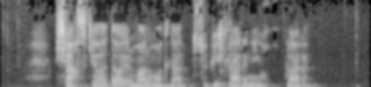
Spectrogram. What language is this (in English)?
Uzbek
